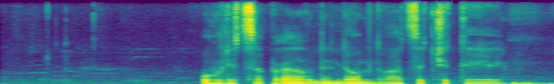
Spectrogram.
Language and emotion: Russian, sad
